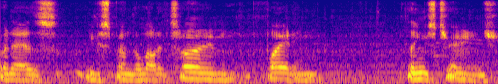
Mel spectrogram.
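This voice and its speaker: Very slow and broken by long, frequent pauses, a man's fairly high voice with an American accent shows ordinary pitch variation over noticeable background noise. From Bayonne, New Jersey. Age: 80s+. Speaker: Korean War veteran, Marine. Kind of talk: interview answer.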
